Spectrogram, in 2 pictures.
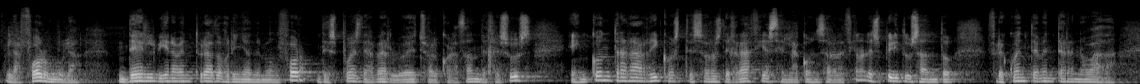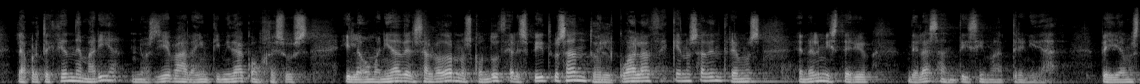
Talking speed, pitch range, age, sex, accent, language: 165 wpm, 115-155 Hz, 40-59, male, Spanish, Spanish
